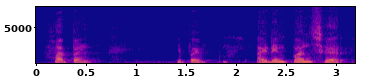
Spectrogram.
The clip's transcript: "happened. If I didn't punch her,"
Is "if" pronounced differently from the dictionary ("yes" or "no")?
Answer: yes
